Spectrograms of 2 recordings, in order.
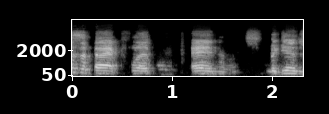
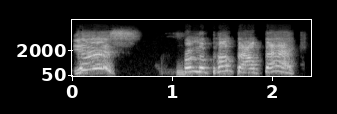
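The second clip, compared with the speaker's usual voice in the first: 1 cheery NPC; 6 semitones higher, 3 dB louder, slower than usual. Acted. GM voices NPC answering.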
